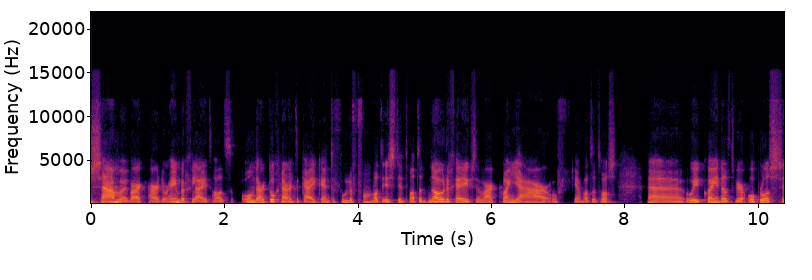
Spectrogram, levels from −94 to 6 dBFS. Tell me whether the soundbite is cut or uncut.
uncut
